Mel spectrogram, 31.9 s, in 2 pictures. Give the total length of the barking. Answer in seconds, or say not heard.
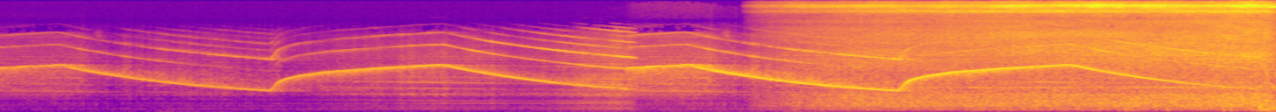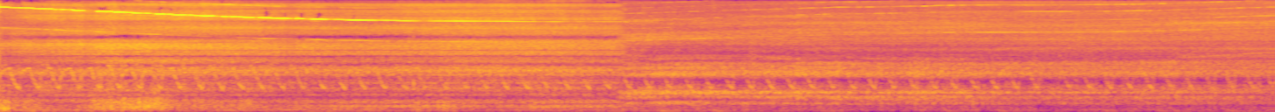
not heard.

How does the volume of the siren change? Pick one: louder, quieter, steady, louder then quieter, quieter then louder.
louder then quieter.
